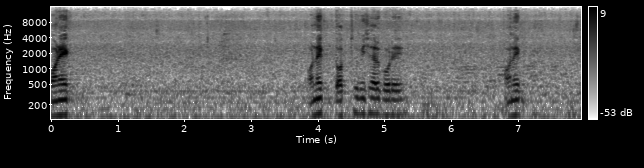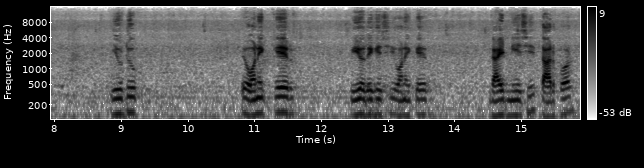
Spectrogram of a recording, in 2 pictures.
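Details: Adult male, Bengali-speaking, with a stammer for many years, after about four weeks of stammering training: stuttering.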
